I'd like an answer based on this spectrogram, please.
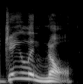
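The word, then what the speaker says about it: Jaylin Noel: Okay, I want I I want to make this clear because I see a lot of people in the media pronouncing this poor guy's name wrong. Okay, it's Jaylen Null.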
